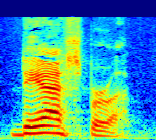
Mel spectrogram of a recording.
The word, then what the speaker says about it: diaspora: The Greek word is diaspora. Let me spell it. It's D-I-A-S-P-O-R-A. D-I-A-S-P-O-R-I-A, diaspora.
